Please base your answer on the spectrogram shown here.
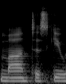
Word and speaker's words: Montesquieu: And I want you to think about how many syllables Montesquieu has in it and clap it out to yourself. Montesquieu. There's 3 syllables in there.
